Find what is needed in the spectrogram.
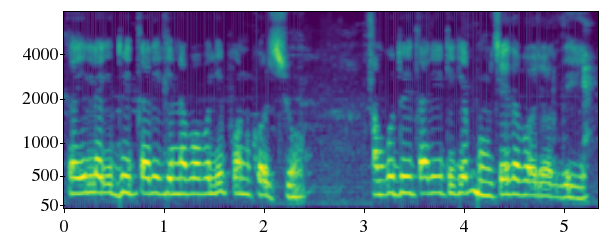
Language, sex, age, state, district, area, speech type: Odia, female, 30-45, Odisha, Bargarh, urban, spontaneous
